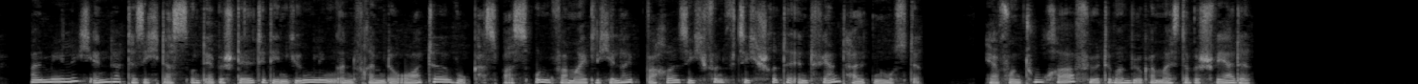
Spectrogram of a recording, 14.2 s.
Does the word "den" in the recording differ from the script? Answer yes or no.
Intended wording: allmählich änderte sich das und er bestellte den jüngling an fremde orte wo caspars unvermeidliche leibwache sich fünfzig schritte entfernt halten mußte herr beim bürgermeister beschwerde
no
